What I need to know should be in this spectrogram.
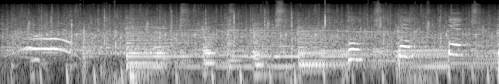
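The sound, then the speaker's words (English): An audience applauds to welcome a singer at a live show, with steady clapping running throughout and a man's voice talking over it. “Come on, y'all. Put your hands together.”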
